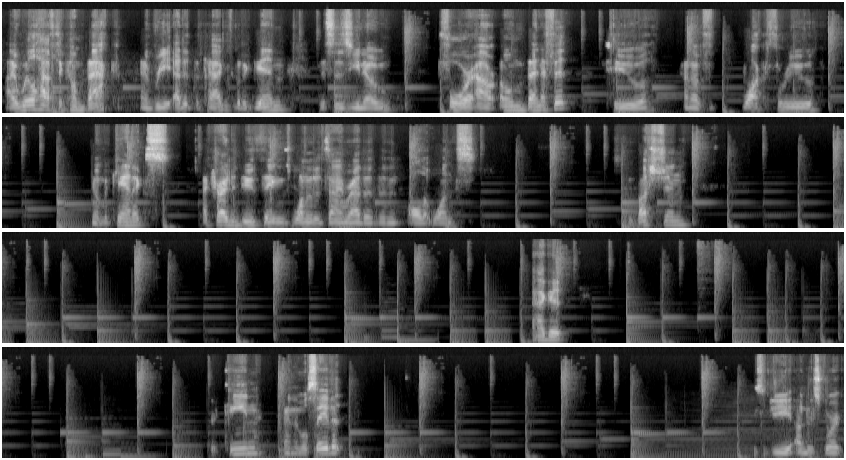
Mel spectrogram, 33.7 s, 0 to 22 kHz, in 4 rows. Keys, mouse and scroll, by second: 2.1 shift+c, 6.0 u, 7.2-8.7 typing, 9.0 click, 13.6 click, 14.1 click, 15.1 i, 15.4 click, 15.9 f, 17.8 click, 18.7 middle drag, 19.7 click, 20.0 ctrl+c, 20.1 click, 20.5 click, 20.9 scroll up 2, 21.4 click, 21.7 click, 22.9 click, 23.5 click, 23.8 ctrl+v, 25.1 click, 25.4 ctrl+v, 26.5 1, 27.4 s, 28.1 click, 29.1 click, 29.7 c, 30.8 click, 31.8 click, 32.7-33.6 typing.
